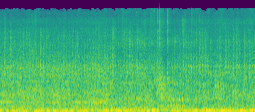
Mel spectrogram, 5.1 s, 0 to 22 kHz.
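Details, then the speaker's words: Toyota Corolla AE92 (1K) misfiring at idle, recorded outside. The exhaust vibrates over an uneven, lumpy idle with a heavy low shudder. Rough idle with vibration, likely a misfire. "Sorry guys, mabibrate lang yung kanyang exhaust. Pero pakinggan niyo yung andar niya."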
